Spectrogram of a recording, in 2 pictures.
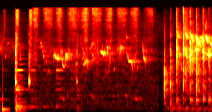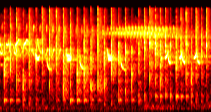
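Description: Birds chirping over a fast ticking rhythm, as in a background soundtrack. It fades out, then comes back suddenly and louder about three seconds in.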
